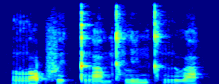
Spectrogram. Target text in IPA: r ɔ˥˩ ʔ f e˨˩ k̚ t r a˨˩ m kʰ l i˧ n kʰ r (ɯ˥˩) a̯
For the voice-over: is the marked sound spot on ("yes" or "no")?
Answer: no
